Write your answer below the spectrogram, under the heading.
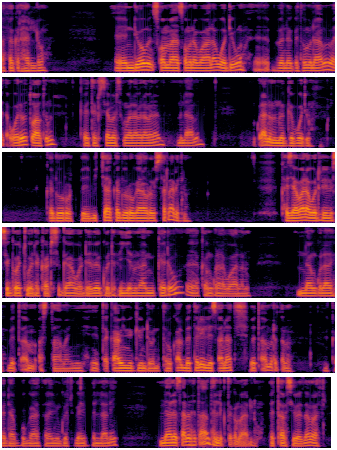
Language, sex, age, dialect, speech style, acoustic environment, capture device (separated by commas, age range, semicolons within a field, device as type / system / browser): Amharic, male, 25-34, Ethiopia - Gondar, happy, silence, mobile / Linux / Chrome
